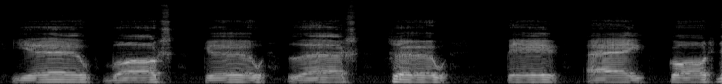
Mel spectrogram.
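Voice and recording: A man's put-on character voice, fairly low and monotone, flat, at a very slow pace with long, frequent pauses.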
